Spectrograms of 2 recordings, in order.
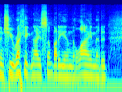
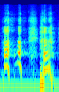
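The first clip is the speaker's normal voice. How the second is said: choked laugh; 9 semitones higher than usual. Real, not acted. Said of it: "Sorry for getting emotional right there".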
